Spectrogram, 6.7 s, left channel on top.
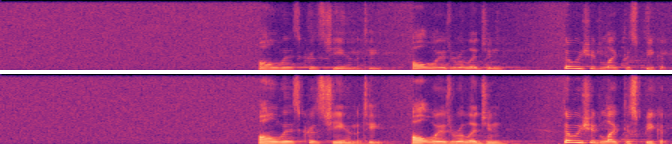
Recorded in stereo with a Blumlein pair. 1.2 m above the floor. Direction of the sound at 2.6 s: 60° right.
